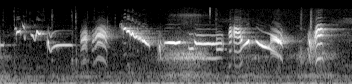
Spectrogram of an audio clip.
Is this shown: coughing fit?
no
